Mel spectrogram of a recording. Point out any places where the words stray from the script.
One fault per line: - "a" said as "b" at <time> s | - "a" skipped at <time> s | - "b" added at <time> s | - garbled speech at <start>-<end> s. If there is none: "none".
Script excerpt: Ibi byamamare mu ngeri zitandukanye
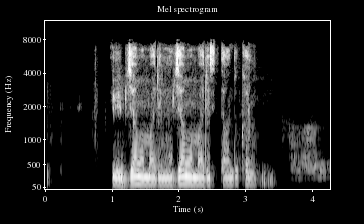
- "ngeri" said as "byamamare" at 1.9 s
